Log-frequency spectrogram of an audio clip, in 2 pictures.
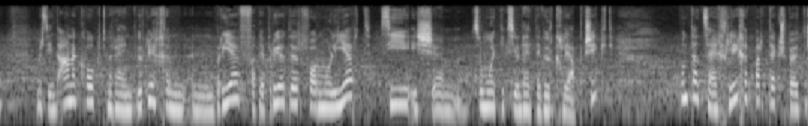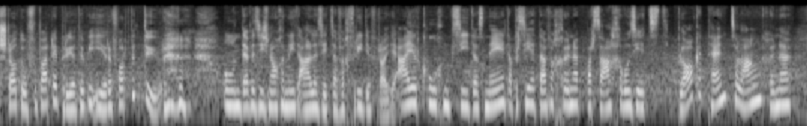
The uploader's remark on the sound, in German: Campus Radio Liechtenstein war live bei der Eröffnung der Wanderausstellung zum Thema "Leben und Lebensende" auf dem Peter-Kaiser-Platz dabei.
